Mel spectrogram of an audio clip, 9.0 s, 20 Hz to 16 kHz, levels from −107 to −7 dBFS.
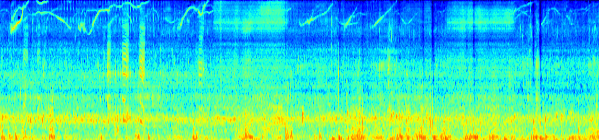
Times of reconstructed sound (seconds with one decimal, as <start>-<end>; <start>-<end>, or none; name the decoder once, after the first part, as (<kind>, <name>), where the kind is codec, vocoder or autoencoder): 3.2-4.3 (autoencoder, DAC-VAE); 6.7-7.7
